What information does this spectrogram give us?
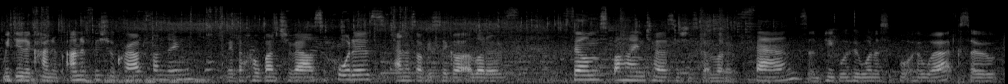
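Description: A woman, a film producer giving measured, matter-of-fact interview answers. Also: fairly low pitch, fairly even intonation. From Tasmania, Australia. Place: seated indoors in a room with a leather sofa. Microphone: lapel mic.

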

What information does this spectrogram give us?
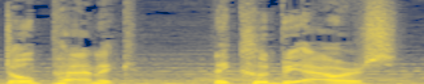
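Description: A man's voice: mid-range voice, expressive, a little slow, fairly bright tone, soft background music. A man playing a firm, protective army officer in a war audio drama, giving clipped orders. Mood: firm command.

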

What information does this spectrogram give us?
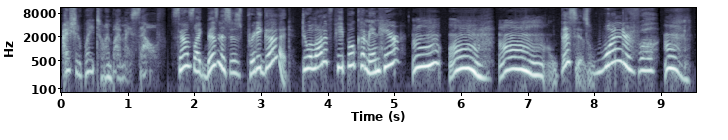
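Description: A curious, upbeat young woman detective from a mystery game. She muses aloud in a chirpy, inquisitive way, her high voice bouncing around a lot. The sound is dry and close. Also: very animated, a little slow, hardly any pauses, no echo, full character voice. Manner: chirpy, inquisitive self-talk. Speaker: game protagonist. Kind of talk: game voice lines.

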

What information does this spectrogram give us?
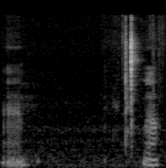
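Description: A man narrating a casual hands-on tutorial in a halting, unscripted way, thinking aloud as he works. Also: dark tone, a little hiss or hum. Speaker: video maker demonstrating a repair. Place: indoors at a tabletop.

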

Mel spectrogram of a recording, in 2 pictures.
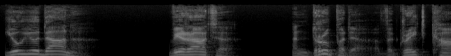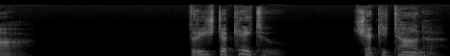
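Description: A man's voice: fairly low pitch, husky. A man giving a solemn, declamatory dramatic reading of ancient sacred verse as an audiobook narrator.

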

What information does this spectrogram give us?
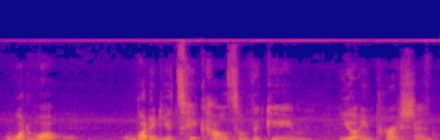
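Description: A woman's voice: lowish voice, very animated, a little slow, a bit bright, slight background noise, rough recording. A young woman with a Ghanaian accent hosting a TV sports interview, asking probing questions conversationally. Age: young adult. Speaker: sports show host, interviewer. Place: TV studio, seated at a desk.

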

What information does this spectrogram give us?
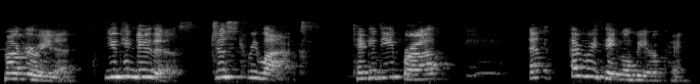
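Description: A woman's voice: high voice, sing-song, a little slow, a bit bright, exaggerated voice. A woman playing a polite, dutiful assistant. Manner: deferential, polite. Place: room with wooden door. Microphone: webcam. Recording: distant, dull webcam sound.

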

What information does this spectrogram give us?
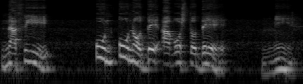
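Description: A Spanish man in his thirties with a Castilian accent, talking to his webcam in a small bedroom, animated and self-mocking. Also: a little high, extremely slow, slightly rough. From Spain. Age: 30s. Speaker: YouTuber. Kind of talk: casual vlog to camera.

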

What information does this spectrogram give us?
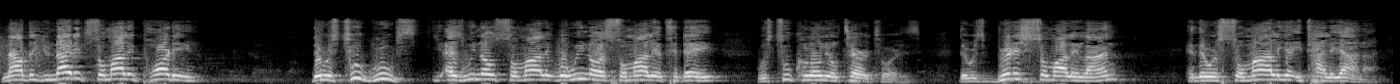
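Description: A man's voice: high voice, moderate pace, breathy edge. A young American man giving an emphatic political speech at a podium microphone in an indoor hall, hammering his points home through repetition. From United States. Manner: emphatic, repeats points for effect, gestures while speaking. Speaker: speaker at a community event. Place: indoor hall with flags behind. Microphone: podium microphone on a stand.

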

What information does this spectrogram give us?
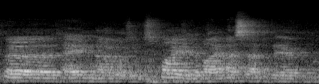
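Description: A man at a workshop, speaking in a measured way to the group in a large conference room. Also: a little high, level tone, noisy background. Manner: measured, says he has a loud voice. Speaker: workshop participant. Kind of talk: group discussion. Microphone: far room mic. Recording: echoey hall, far from the mic.

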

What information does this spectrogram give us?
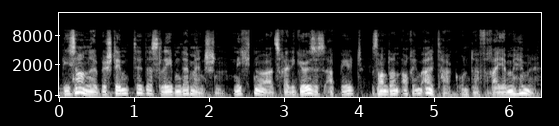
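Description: Male documentary narrator with lively pitch. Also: moderate pace, slightly rough. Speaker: documentary narrator and voice-over translator. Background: background music.

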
